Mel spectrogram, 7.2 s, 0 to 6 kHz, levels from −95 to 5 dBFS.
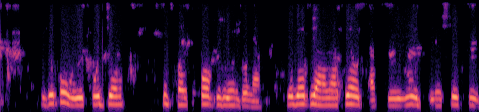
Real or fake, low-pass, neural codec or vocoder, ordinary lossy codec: real; 5.4 kHz; none; none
